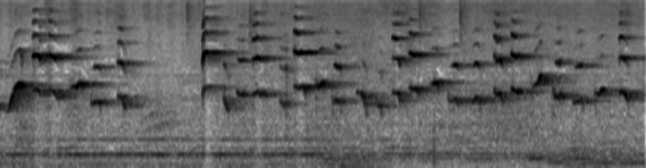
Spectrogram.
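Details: A pet cockatiel sings a rapid run of bright whistled notes, sliding up and down in quick phrases.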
